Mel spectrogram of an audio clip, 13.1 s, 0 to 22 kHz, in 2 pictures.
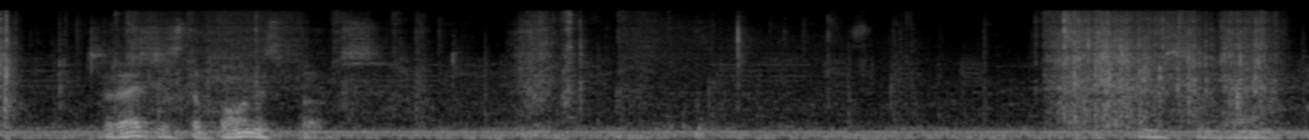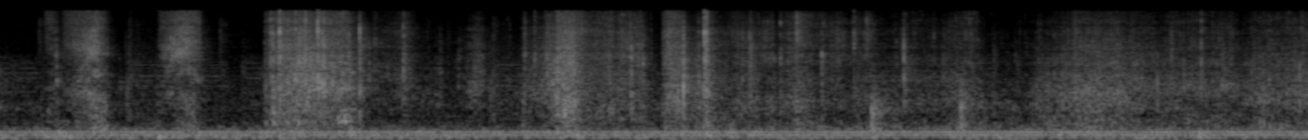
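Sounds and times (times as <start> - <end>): steady low hum: 0.0 - 13.0
packaging rustling and crinkling: 5.2 - 6.4, 7.9 - 13.0.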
